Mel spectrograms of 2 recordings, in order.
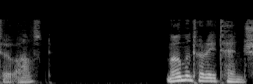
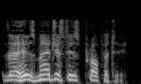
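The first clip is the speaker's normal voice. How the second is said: quick, curt retort in a higher voice; high-pitched, brisk rebuff; 9 semitones higher, 4 dB louder, faster than usual. A narrator's reading. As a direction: answer curtly, raised and fast. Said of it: "Kynes spoke curtly".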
